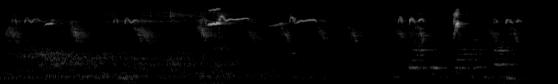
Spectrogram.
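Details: Garden sunbird feeding its young, said to be threatened by locusts; high thin chirps and short downslurred notes scattered through, then a cluster of sharper high tweets near the end.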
